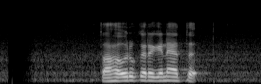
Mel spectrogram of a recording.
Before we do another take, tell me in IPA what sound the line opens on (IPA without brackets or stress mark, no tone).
t̪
